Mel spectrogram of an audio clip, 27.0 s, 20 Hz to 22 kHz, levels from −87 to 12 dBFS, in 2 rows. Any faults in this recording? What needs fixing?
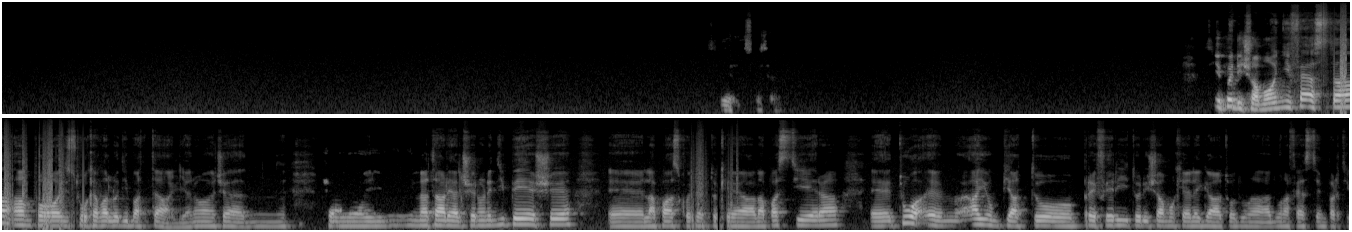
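Loose connector crackle breaks into the speech from 13.19 to 14.30 s, between "poi diciamo ogni" and "cavallo di battaglia no", and again from 20.36 to 20.84 s, just before "ha la pastiera". A worn or dirty contact is making and breaking as it shifts, chopping the signal into an irregular scratchy burst. Unlike evenly spaced digital clicks, the bursts are ragged and cluster while the contact moves. Reseat or clean the connector, or replace the cable and secure it against movement.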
